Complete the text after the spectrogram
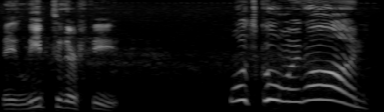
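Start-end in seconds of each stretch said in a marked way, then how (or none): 2.3-3.7 high, slow, hollow groaning; confused Shaggy with a strange hollow voice. Acted. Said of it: "Shaggy groaned".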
